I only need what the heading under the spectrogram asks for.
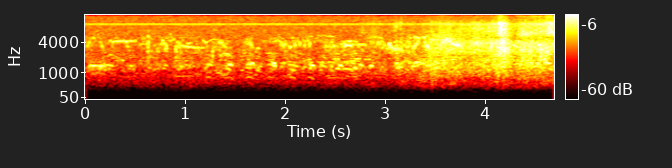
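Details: Common cranes calling together near 52.199378, 19.789440 (Poland), a dense chorus of overlapping honking, trumpeting notes; a rushing, wind-like hiss grows louder toward the end.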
